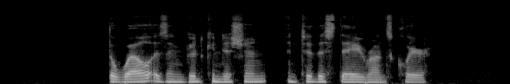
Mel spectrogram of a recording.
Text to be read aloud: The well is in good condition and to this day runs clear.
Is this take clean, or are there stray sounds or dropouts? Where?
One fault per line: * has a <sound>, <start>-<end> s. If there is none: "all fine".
all fine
